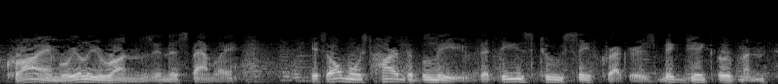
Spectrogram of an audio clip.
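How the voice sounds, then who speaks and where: An actor playing the wry narrator of an old-time radio crime drama. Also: male voice, on the low side, sing-song, unhurried. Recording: thin narrow-band radio broadcast with music.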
